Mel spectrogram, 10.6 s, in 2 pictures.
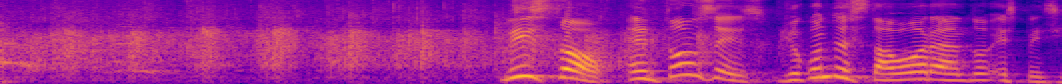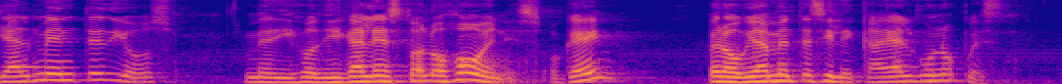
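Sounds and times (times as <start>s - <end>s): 
audience applause: 0.0s - 4.0s
speech: 2.5s - 10.5s.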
